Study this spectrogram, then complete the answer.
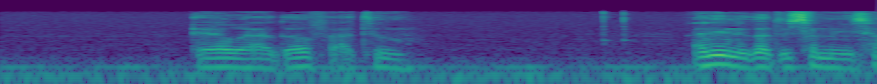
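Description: A man speaks casually, close by through a phone's microphone.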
